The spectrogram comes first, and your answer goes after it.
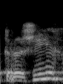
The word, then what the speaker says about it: Trogir: Se escreve Trogir, mas se fala Trogir, a gente anda olhando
